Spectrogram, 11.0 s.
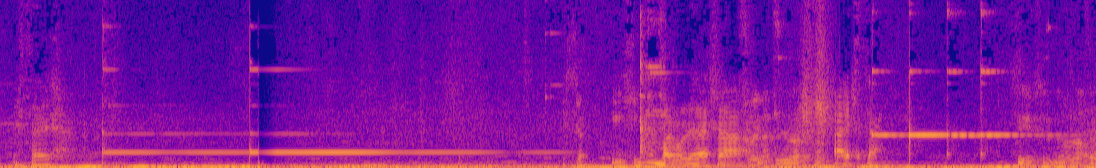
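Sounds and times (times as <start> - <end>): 
speech: 0.3 - 0.8, 6.3 - 8.9, 10.2 - 10.9
lead crystal wine glass tapped and ringing: 1.0 - 7.0, 8.7 - 10.9.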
